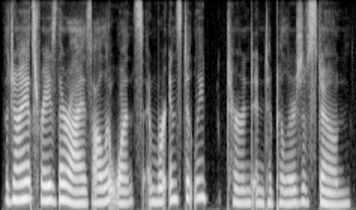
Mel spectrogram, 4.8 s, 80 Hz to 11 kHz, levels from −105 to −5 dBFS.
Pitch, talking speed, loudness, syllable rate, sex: 210 Hz, 200 wpm, -17 LUFS, 5.5 syllables/s, female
